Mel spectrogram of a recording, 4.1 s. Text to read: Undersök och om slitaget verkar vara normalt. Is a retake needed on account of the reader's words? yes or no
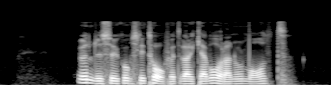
no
